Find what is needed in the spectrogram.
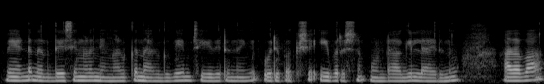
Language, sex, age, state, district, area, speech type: Malayalam, female, 18-30, Kerala, Thiruvananthapuram, rural, spontaneous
